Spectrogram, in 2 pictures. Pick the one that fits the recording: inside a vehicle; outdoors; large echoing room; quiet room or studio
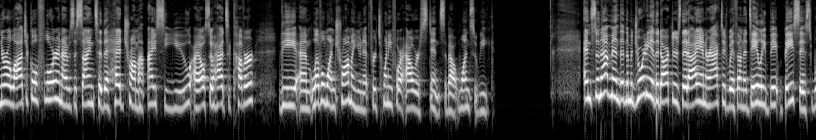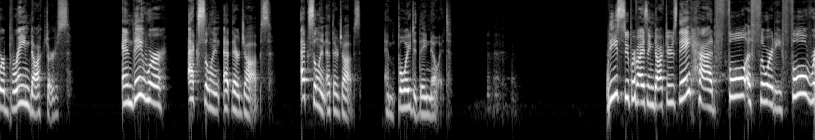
large echoing room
